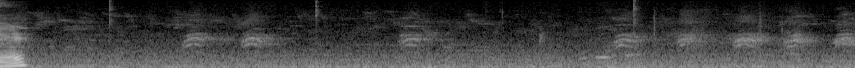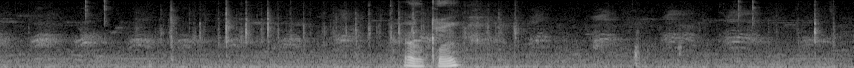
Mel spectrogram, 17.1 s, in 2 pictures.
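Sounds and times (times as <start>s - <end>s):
steady low hum: 0.0s - 17.0s
bird calling: 1.8s - 3.0s, 3.9s - 4.6s, 5.8s - 17.0s
faint clicks: 15.8s - 17.0s.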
